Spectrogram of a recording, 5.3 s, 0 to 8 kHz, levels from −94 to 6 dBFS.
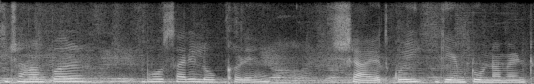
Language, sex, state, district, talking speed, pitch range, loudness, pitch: Hindi, female, Himachal Pradesh, Shimla, 135 wpm, 195-230 Hz, -14 LUFS, 215 Hz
